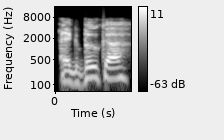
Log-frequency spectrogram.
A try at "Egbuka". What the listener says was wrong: Ibuka. The G is silent, by the way. It's Ibuka.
